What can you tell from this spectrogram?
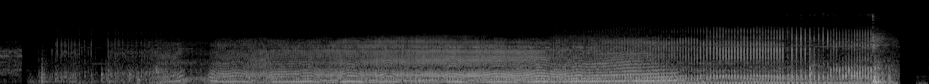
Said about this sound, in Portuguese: parecem gases, mas é só o barulho do sofá. Vocês estão ouvindo? Parecem gases. Eu acho que é o barulho do sofá.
